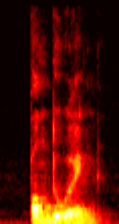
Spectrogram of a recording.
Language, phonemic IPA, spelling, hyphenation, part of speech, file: Dutch, /pɑnˈduːrɪŋ/, pandoering, pan‧doe‧ring, noun, Nl-pandoering.ogg
- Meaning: a harsh/abusive beating, thrashing, roughing-up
